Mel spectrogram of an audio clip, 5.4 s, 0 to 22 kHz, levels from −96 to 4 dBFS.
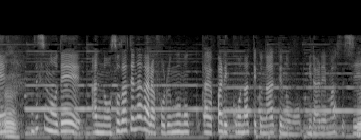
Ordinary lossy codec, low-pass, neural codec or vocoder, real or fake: none; none; none; real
